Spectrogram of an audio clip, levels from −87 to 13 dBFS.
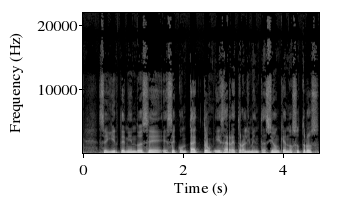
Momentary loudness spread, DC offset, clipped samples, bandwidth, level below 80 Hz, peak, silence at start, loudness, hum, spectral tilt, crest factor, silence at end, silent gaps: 4 LU; under 0.1%; under 0.1%; 12.5 kHz; -24 dBFS; 0 dBFS; 0 s; -13 LUFS; none; -8 dB/octave; 12 dB; 0 s; none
